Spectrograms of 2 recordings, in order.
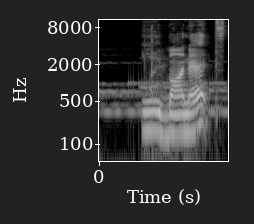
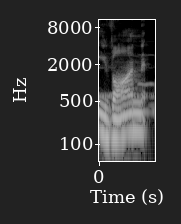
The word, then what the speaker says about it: Ivonne: Uh, Ivanette, thank you. Just thought I should say my name is pronounced Ivonne and the N&T stand for something else.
